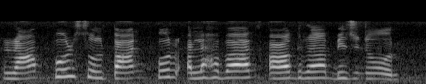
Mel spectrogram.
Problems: constant background noise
